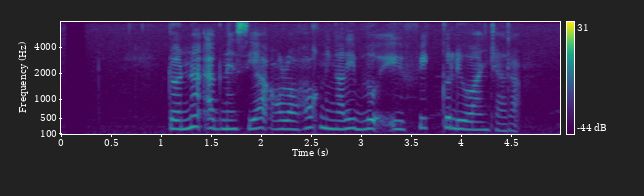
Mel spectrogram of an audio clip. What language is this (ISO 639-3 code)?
sun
